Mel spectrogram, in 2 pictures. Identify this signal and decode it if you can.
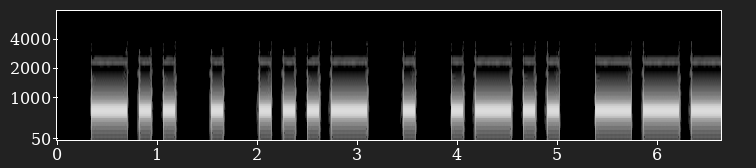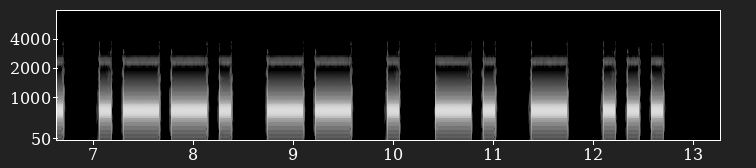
Morse code, heard as a keyed tone, about 10 wpm, 700 Hz. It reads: DEVELOPMENTS
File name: Book One / 01-Chapter 1 - 10 WPM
